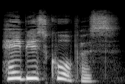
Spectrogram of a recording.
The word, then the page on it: habeas corpus: British English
